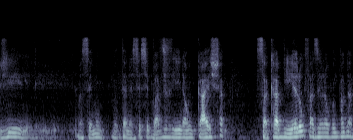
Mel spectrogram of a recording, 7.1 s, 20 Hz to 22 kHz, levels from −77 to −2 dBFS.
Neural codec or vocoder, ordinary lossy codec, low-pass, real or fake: codec, 24 kHz, 0.9 kbps, WavTokenizer, small release; none; 7.2 kHz; fake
